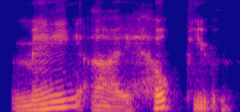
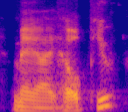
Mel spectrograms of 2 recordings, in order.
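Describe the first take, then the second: First: It is said at a slower, careful pace. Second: It is said at a quicker pace.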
